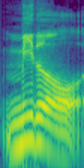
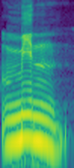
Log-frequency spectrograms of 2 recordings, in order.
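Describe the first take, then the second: First: The word ends with an l sound. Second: The word ends with an n sound. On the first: The speaker calls it right. "tapi mil" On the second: The speaker calls it wrong. "tidak dibaca min"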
